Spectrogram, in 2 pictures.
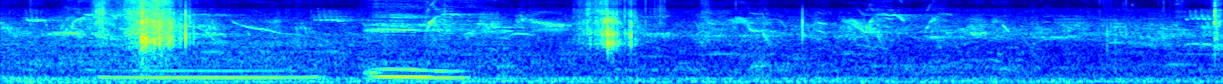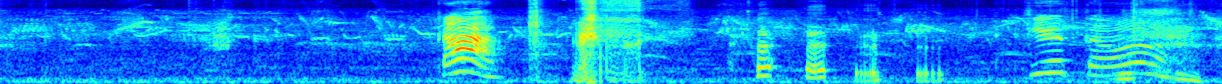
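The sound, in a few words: crow cawing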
